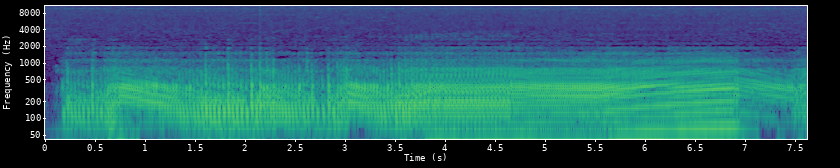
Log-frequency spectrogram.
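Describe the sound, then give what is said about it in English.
A vehicle motor drones with a strong, buzzing harmonic hum whose pitch bends and shifts several times. It holds fairly steady in loudness and eases off a little near the end. No voices. “Listening to the fading motor, it struck Cui Ming”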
